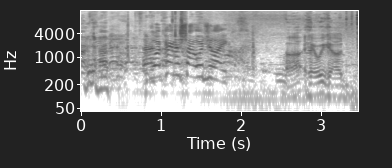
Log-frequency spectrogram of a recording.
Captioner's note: laughing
